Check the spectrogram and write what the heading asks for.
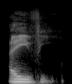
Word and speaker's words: AIVI: It's the Osmo T8, and they pronounce it AVI, which is A-I-V-I, artificial intelligence, visual interpretation.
